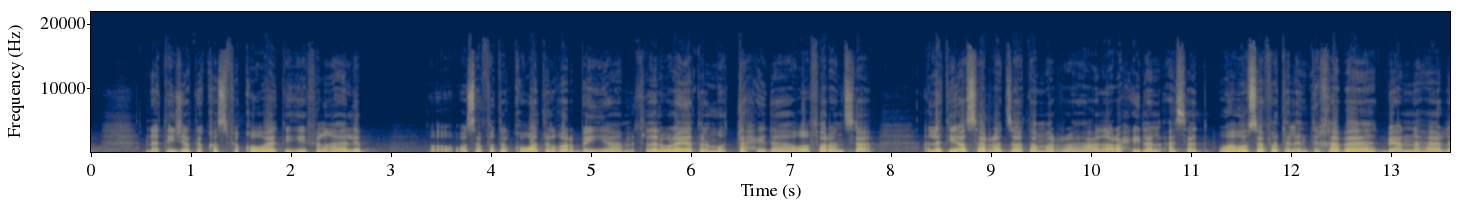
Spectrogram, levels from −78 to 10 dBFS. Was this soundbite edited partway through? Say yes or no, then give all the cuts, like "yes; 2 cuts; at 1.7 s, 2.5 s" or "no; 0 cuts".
yes; 1 cut; at 11.2 s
